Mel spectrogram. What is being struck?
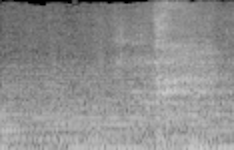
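Nothing is struck.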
